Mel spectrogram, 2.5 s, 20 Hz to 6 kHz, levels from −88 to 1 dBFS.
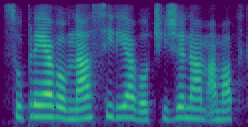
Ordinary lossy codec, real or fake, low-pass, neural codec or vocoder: none; fake; 5.4 kHz; codec, 16 kHz, 0.3 kbps, FocalCodec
